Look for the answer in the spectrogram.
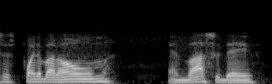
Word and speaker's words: Vasudeva: But Vasudev with a short A is the father of Krishna, And Vasudeva with a long A is Krishna.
